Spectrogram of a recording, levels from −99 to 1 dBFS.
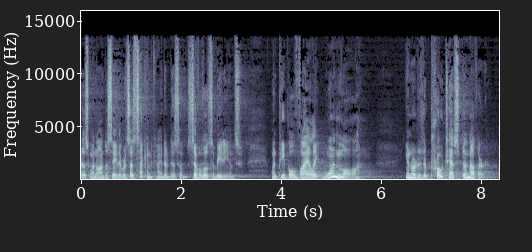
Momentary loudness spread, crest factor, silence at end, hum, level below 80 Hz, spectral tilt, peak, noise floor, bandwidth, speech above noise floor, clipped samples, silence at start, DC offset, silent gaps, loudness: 11 LU; 16 dB; 0.1 s; none; -60 dBFS; -4.5 dB/octave; -4 dBFS; -51 dBFS; 14.5 kHz; 31 dB; under 0.1%; 0 s; under 0.1%; none; -20 LUFS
